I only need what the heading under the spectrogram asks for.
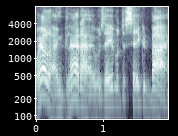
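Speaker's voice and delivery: put-on high, dying old man voice on deathbed. Imitating an old person saying farewell: imitating a dying old person. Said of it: "he's like".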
